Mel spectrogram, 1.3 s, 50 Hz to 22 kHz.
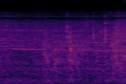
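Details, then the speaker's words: Genie 6172H-0 wall-mount jackshaft opener on a C.H.I 5916 insulated steel door with nylon rollers and 15in radius track. A brief low rattle and shudder as the door starts down, then it settles; a normal start-of-close shudder that the owner says these are designed to do. "It's not very bad on that door, I think because it has like more weight on it coming down. If I were to do this door here, it shakes a little bit. You hear it's not bad, but just something to know that these are designed to do that."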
